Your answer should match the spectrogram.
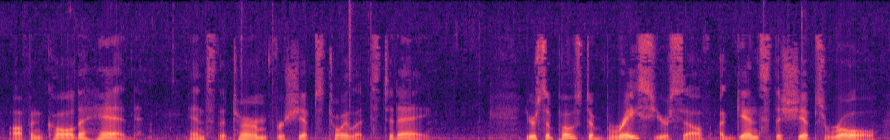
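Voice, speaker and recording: A man's voice: on the low side, a little mellow. A man delivering scripted history narration in a wry, sardonic storytelling manner, addressing the listener directly.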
